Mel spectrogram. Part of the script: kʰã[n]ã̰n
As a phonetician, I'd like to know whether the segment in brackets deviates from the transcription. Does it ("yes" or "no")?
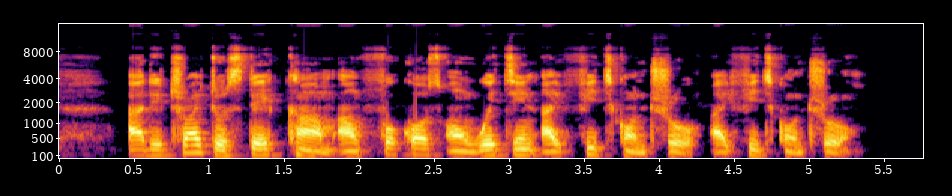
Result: yes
